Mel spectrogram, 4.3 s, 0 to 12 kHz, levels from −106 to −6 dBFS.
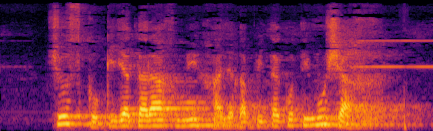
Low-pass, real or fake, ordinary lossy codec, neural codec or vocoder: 10.8 kHz; real; AAC, 32 kbps; none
